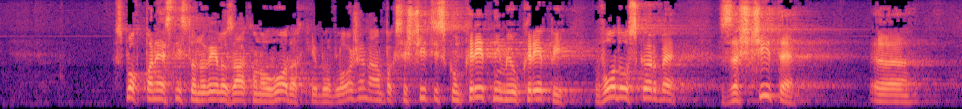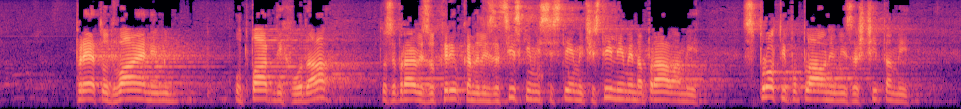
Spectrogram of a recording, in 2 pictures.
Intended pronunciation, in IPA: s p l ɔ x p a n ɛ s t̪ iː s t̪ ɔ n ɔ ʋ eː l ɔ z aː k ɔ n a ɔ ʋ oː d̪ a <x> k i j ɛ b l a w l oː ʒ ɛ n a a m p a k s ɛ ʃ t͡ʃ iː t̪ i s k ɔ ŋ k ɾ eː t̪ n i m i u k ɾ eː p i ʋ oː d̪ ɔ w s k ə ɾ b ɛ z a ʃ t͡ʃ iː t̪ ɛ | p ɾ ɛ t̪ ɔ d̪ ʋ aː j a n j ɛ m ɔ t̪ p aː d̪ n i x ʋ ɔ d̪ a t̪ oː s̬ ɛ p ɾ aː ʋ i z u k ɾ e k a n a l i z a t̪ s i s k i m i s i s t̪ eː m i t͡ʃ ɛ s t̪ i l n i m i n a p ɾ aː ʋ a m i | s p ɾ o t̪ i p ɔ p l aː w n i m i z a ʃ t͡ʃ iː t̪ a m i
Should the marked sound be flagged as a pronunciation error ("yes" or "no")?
no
